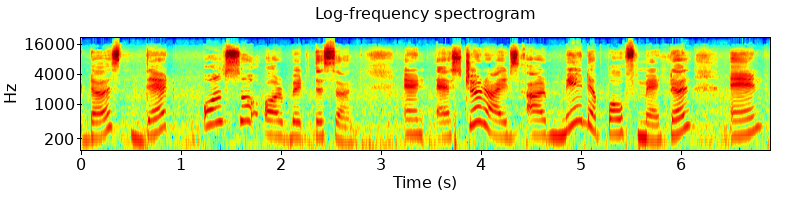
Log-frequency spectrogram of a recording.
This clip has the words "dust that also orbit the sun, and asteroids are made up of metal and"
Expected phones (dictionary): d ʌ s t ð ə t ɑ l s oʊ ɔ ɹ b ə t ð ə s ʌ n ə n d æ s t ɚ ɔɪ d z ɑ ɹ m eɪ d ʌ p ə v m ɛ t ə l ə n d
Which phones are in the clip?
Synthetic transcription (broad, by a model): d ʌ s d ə t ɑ l s oʊ ɔ ɹ b ə t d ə s ʌ n ə n d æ s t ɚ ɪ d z ɑ ɹ m eɪ d ʌ p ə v m ɛ t ə l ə n d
